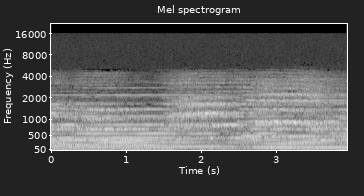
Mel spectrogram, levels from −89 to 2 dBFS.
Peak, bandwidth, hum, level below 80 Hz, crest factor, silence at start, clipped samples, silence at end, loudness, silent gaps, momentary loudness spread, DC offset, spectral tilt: -2 dBFS; 16.5 kHz; none; -28 dBFS; 12 dB; 0 s; under 0.1%; 0 s; -14 LUFS; none; 3 LU; under 0.1%; -6.5 dB/octave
